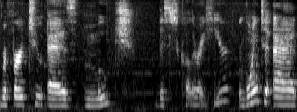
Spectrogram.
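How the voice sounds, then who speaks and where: The speaker is somewhat breathy, with lively intonation at a moderate pace. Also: woman. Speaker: beauty youtuber. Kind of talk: makeup tutorial. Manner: casual, halting.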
